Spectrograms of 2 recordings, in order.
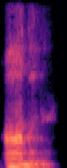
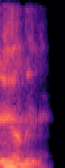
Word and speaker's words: Annie: one day so i was named annie not annie even though everybody says annie except for some really down-home philadelphia people so it said ah like apple so when you say attitude and you say my name the way i was named anitude it sounds just like attitude so one day i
